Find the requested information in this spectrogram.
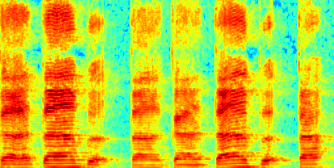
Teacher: ba berharakat sukun disebut qolqalah Sugra dan harus dipantulkan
